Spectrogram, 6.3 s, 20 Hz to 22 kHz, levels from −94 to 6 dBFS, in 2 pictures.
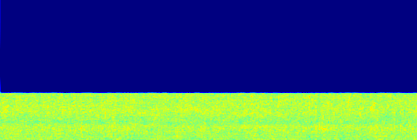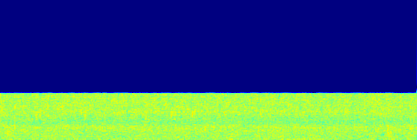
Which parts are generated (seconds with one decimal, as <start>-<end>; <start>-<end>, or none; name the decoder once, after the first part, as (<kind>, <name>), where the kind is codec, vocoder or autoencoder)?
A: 1.0-1.6 (codec, SNAC)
